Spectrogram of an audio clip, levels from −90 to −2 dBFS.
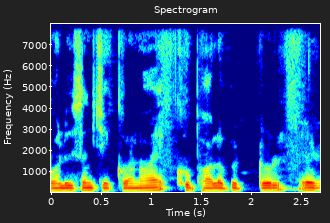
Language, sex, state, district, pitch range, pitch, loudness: Bengali, male, West Bengal, Dakshin Dinajpur, 105-115 Hz, 110 Hz, -19 LUFS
